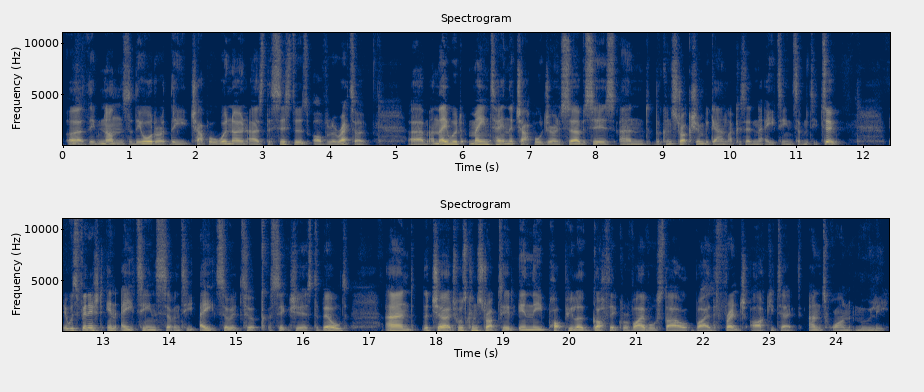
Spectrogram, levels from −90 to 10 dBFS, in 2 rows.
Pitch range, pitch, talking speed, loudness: 100-135 Hz, 110 Hz, 150 wpm, -25 LUFS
